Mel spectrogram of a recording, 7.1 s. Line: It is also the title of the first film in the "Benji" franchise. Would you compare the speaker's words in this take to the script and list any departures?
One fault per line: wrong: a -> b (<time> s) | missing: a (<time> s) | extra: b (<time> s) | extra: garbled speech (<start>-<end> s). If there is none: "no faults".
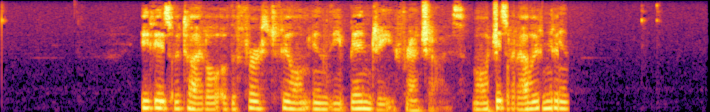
missing: also (1.7 s)
extra: garbled speech (4.7-5.7 s)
